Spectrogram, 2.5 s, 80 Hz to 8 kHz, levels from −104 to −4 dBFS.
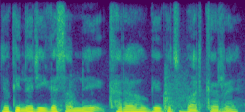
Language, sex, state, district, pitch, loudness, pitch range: Hindi, female, Arunachal Pradesh, Longding, 130 Hz, -16 LUFS, 125-130 Hz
